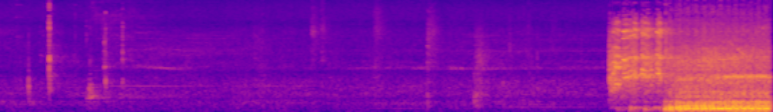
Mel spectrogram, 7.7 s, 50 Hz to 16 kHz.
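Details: Brand-new 2023 Triumph Thruxton RS with Predator Carbon exhausts just fitted; a few quiet clicks, then it catches cleanly and settles into a deep, even idle. Normal start and idle.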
